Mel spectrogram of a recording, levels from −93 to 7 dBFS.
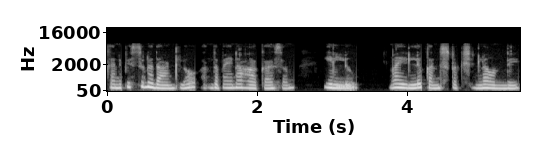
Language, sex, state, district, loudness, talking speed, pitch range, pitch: Telugu, female, Andhra Pradesh, Chittoor, -14 LUFS, 110 wpm, 200-230 Hz, 215 Hz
